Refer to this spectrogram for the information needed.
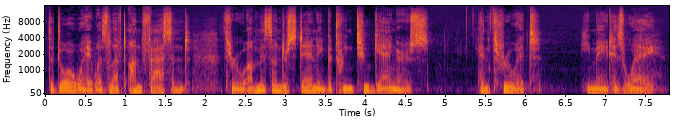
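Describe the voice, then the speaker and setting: A man giving a dramatic literary narration in a solemn, measured, pensive manner. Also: medium pitch, breathy edge. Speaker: narrator, series producer and presenter.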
